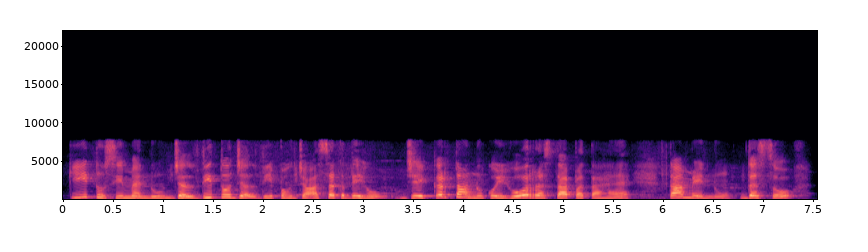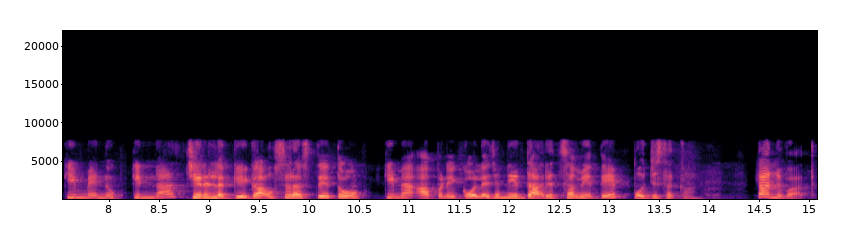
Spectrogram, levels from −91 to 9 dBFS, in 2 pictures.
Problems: continuous background conversations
